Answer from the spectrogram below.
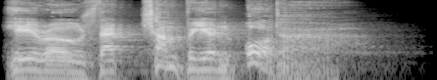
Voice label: Male Titan Trigger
